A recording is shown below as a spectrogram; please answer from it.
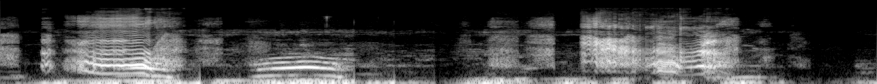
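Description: Week-old puppies whimpering: a long cry that wavers in pitch, a shorter cry that rises and falls, then a rougher, noisier cry near the end.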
